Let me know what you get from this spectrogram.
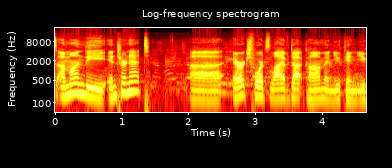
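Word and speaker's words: Eric Schwartz: w a r TZ just pretend you're a DJ Eric Schwarz so that's how you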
